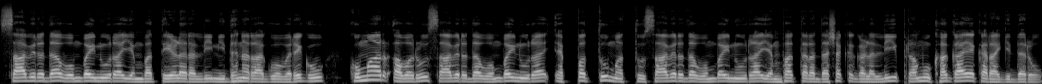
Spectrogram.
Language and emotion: Kannada, neutral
